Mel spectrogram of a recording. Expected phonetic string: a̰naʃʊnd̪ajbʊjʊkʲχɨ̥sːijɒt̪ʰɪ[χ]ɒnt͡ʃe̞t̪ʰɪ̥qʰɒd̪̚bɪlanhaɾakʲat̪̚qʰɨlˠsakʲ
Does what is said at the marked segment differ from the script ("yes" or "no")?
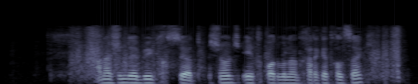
yes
